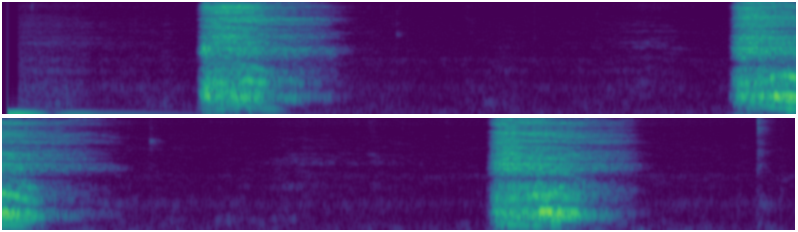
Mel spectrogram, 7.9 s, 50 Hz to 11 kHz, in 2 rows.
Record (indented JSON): {
  "exhalation_length": "7.9 s",
  "exhalation_amplitude": 32768,
  "exhalation_signal_mean_std_ratio": 0.38,
  "survey_phase": "beta (2021-08-13 to 2022-03-07)",
  "age": "65+",
  "gender": "Male",
  "wearing_mask": "No",
  "symptom_runny_or_blocked_nose": true,
  "smoker_status": "Ex-smoker",
  "respiratory_condition_asthma": false,
  "respiratory_condition_other": false,
  "recruitment_source": "REACT",
  "submission_delay": "1 day",
  "covid_test_result": "Negative",
  "covid_test_method": "RT-qPCR"
}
